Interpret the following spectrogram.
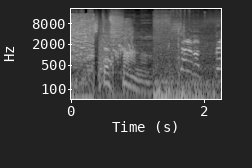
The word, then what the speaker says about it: Stefano: But not also his real name is Stefano. Son of a That pronunciation made me a bit triggered.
